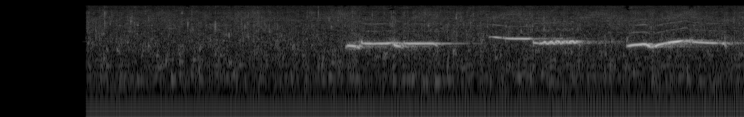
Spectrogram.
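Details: White-necked Thrush (Turdus albicollis), Brazil, singing three short, clear whistled phrases, the last one rising, over a soft steady hiss like distant running water.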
